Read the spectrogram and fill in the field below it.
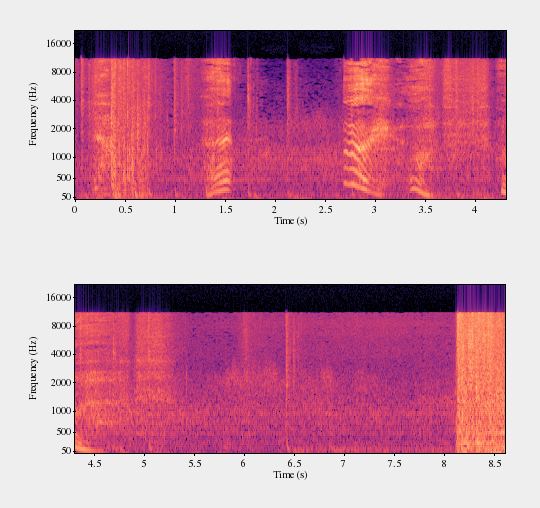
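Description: Footsteps crunch over rocky ground.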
